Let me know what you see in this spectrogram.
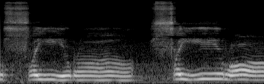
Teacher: huruf sad kena baca tebal walaupun dia berbaris di bawah, kerana sekiranya sahabat tidak membaca dengan tebal dia jadi huruf sin, dah jadi makna lain, ya.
